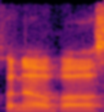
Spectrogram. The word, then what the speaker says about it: Bonobos: heard of Bonobos or know that it's you know pronounced bonobos and it's not Bombas the sock company like all these different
